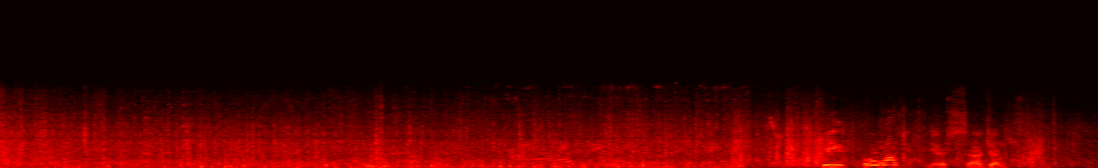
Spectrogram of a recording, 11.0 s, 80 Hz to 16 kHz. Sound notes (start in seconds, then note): 1.0 crowd noises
